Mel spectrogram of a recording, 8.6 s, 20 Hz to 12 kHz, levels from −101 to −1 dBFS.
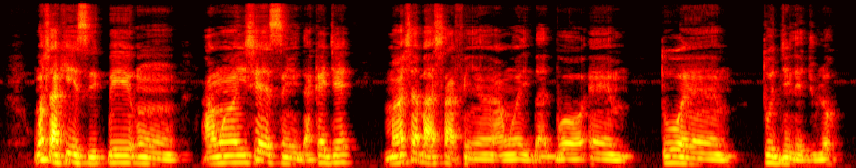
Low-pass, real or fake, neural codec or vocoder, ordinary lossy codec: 10.8 kHz; real; none; none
